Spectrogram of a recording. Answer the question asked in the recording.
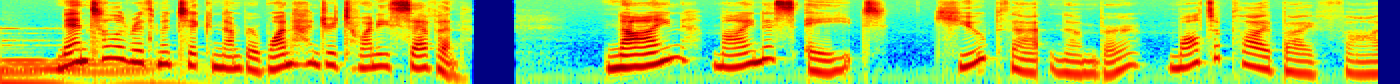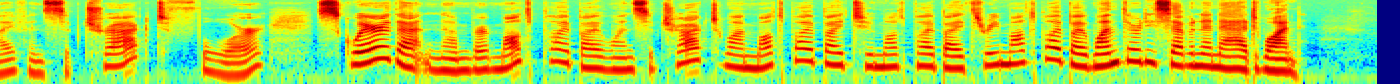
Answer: And the answer is 1.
